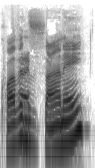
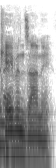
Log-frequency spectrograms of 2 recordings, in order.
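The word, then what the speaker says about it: Quvenzhané: Quavanzane? No. How do you say it? Kevin Zane.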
